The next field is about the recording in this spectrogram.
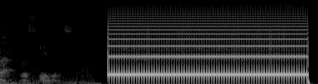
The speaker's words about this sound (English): Dial him up. Let's do this.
